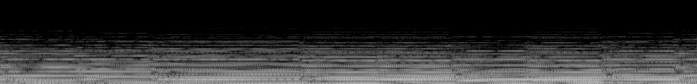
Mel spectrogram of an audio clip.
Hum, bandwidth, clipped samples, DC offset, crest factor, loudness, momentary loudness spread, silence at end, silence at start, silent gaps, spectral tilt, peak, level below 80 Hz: none; 5.8 kHz; under 0.1%; under 0.1%; 14 dB; -24 LUFS; 5 LU; 0 s; 0 s; none; -10 dB/octave; -10 dBFS; -30 dBFS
